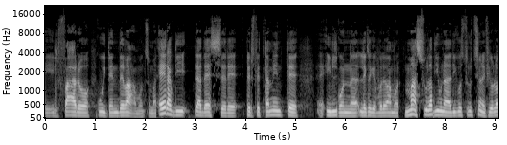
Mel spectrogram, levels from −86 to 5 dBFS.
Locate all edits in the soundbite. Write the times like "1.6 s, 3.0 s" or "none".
1.0 s, 2.6 s, 3.0 s, 5.8 s, 6.4 s, 7.1 s, 7.8 s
